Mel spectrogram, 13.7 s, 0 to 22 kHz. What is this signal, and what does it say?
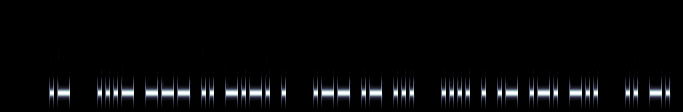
Morse code, heard as a keyed tone, about 15 wpm, 700 Hz. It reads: A VOICE WAS HEARD IN
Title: Sentences from Top 1000 Words - Review Part 5 - 15wpm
